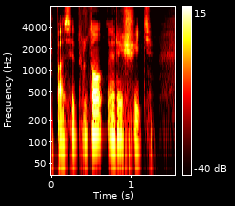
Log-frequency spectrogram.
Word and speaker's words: решить: C'est tout le temps решить. C'est tout le temps sur la terminaison.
